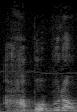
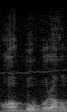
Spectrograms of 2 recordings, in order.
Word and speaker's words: above: 보통은 발음을 할 때 이분들은 아보브라고 발음하시는 분도 있고 어보브라고 발음을 하시는 분도 있어요. 실제로는 어보브가 맞는 것 같습니다.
